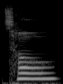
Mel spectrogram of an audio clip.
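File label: "cou" Mandarin, second tone, pronunciation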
